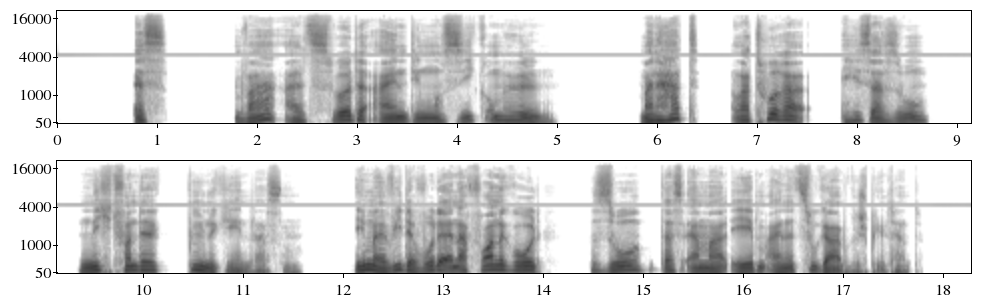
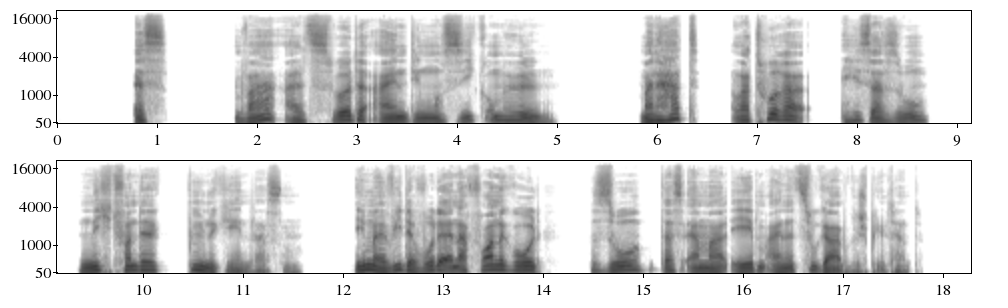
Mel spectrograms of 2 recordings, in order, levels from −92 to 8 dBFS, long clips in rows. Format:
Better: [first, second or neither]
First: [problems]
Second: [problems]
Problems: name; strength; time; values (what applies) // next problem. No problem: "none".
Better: second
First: high-pitched whine; faint; throughout; 4.5 kHz, 35 dB below the speech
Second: none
